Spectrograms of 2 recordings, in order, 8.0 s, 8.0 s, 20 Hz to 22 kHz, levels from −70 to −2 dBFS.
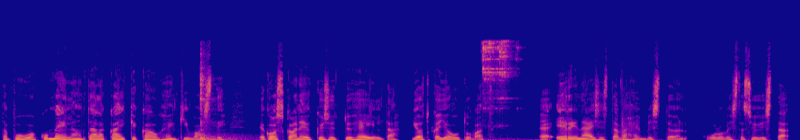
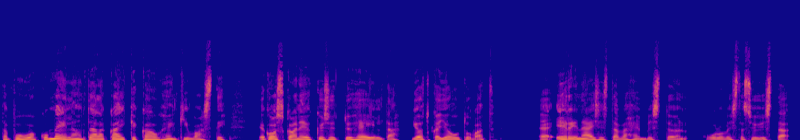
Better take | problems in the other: second | keyboard typing; noticeable; at 2 s; peak 2 dB below the speech // jangling keys; loud; at 4.5 s; peak 2 dB above the speech // door banging; noticeable; at 6 s; peak 8 dB below the speech

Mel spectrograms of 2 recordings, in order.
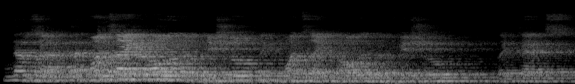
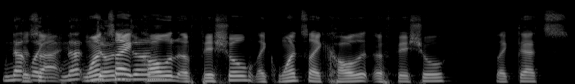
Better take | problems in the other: second | off-mic speech; far // room echo; strong; dies away in 2.7 s

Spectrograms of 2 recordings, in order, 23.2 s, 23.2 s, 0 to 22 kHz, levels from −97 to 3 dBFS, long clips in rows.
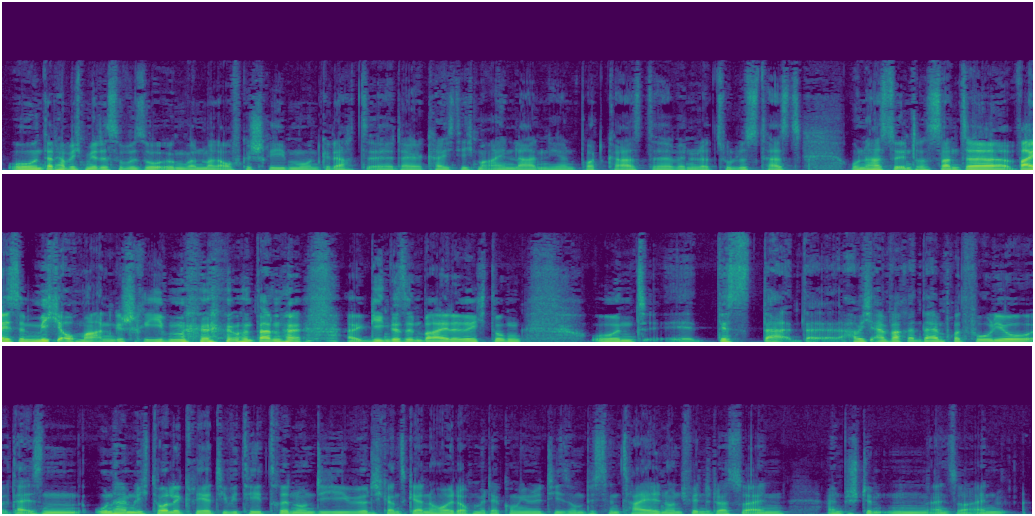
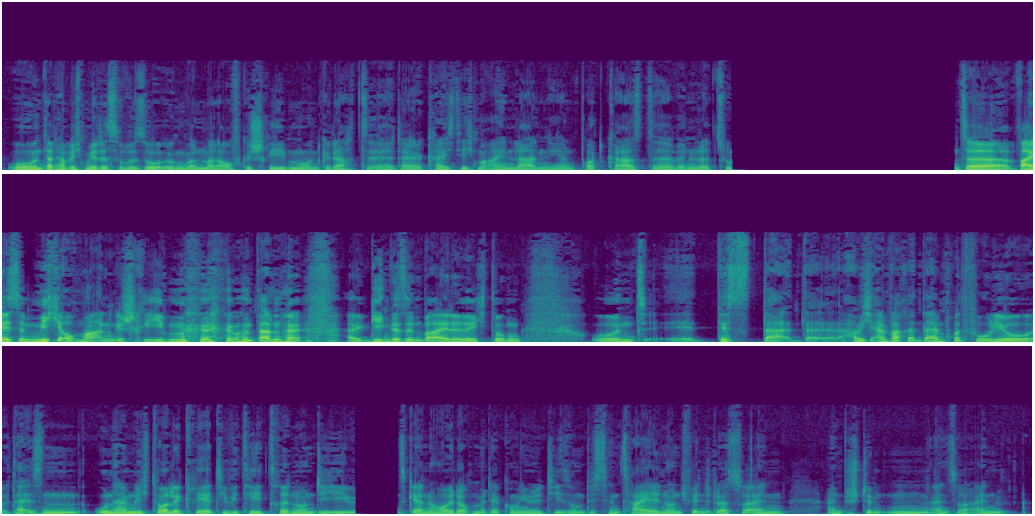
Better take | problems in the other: first | audio cutting out; at 5.5 s for 1.5 s and at 18 s

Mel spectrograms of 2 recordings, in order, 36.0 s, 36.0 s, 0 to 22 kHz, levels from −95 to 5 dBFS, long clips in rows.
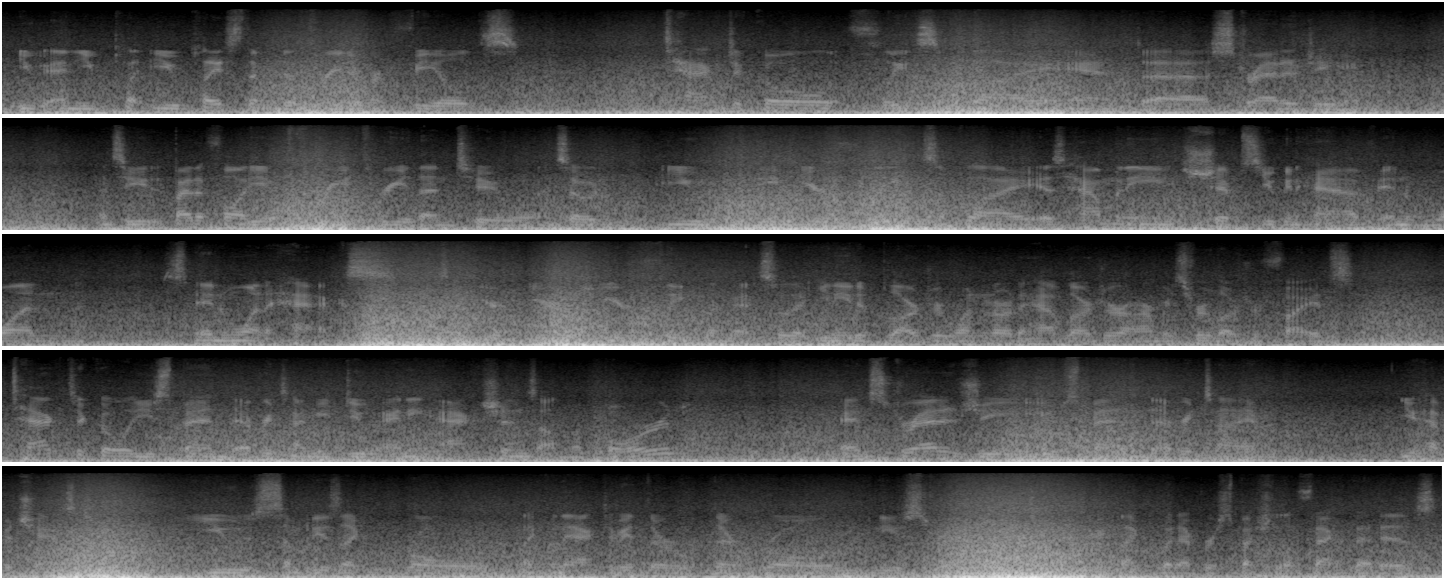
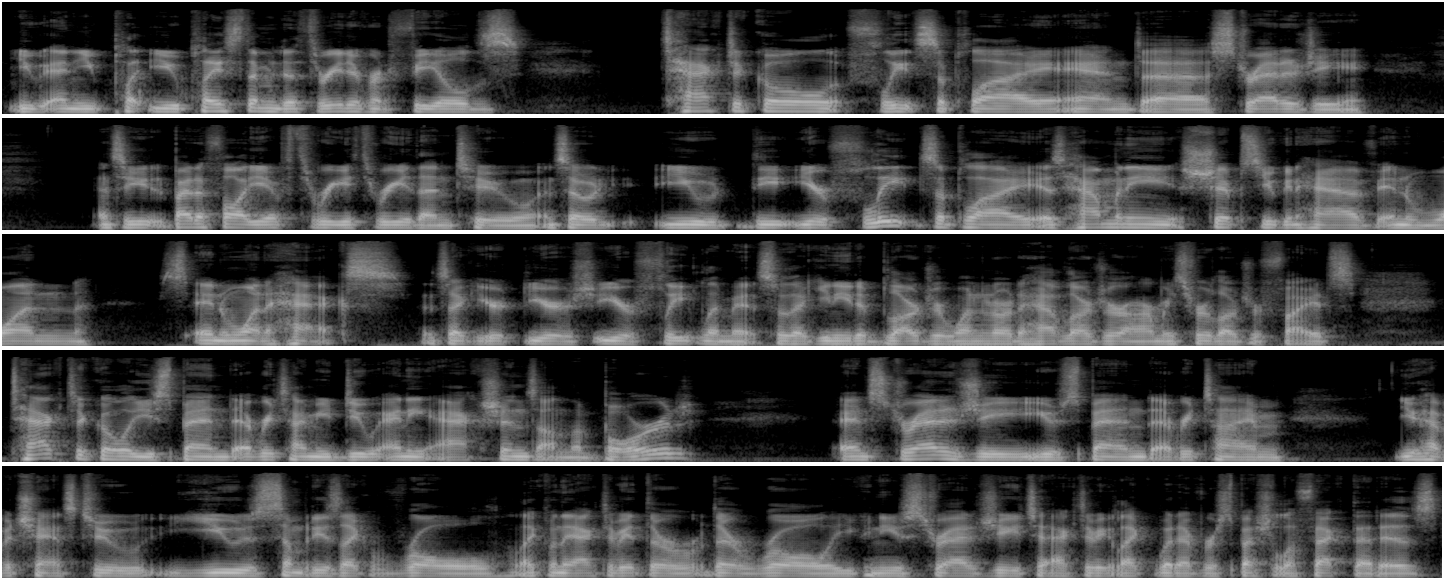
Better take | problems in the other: second | wind noise on the microphone; heavy; 3 dB above the speech

